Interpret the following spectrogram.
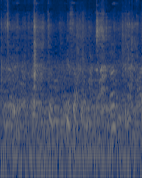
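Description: Indistinct murmur of nearby voices, with a couple of sharp clicks, one about half a second in and another near the end.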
